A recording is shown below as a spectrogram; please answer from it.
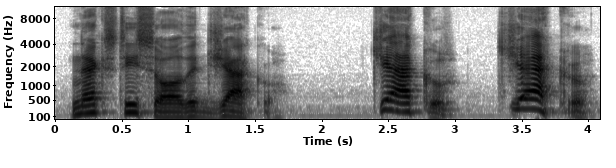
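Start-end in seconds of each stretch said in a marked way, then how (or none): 2.4-4.0 high-pitched storybook call. A narrator's reading. Hungry priest hailing the jackal, calling out. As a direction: hail the animal, high and rising in force. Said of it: "he cried".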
